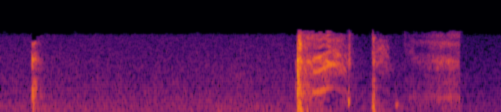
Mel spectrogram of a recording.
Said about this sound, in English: Oh my God, my cough is getting me good.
